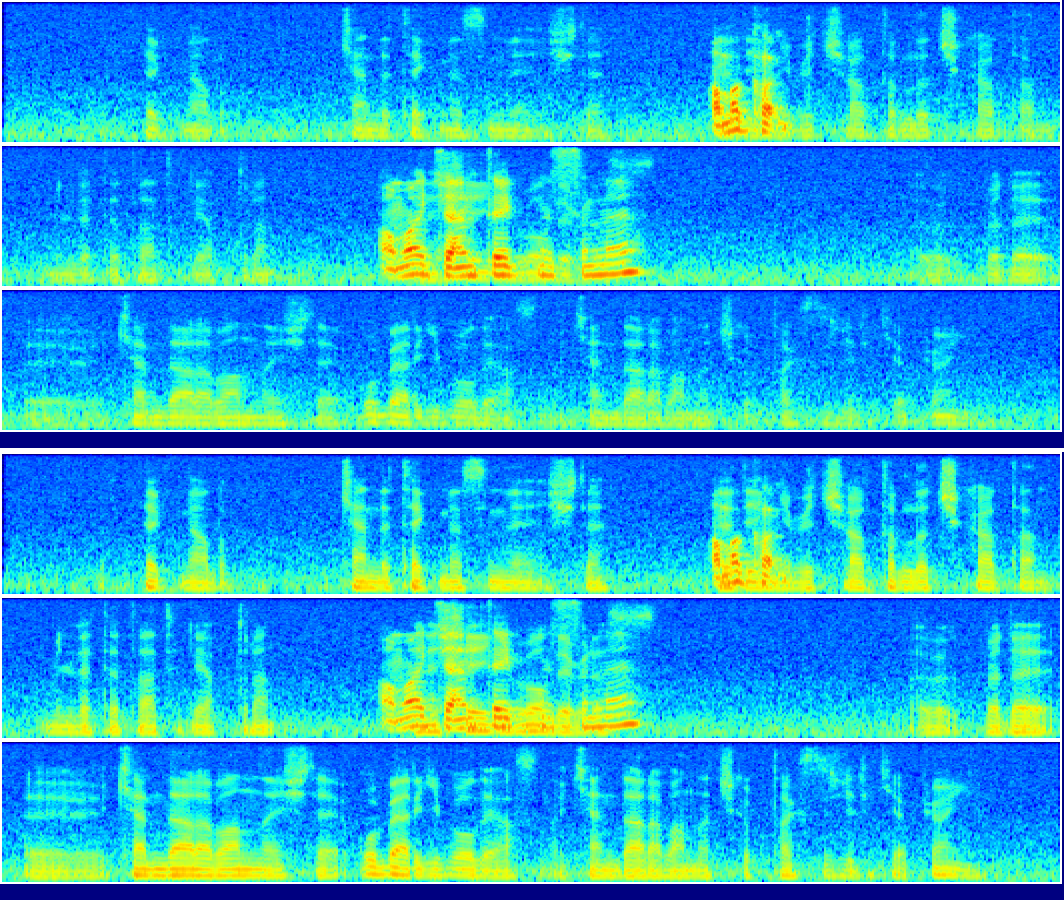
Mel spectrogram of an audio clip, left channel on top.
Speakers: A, on the right (about 65°); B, on the left (about 80°).
A: Böyle tekne alıp kendi teknesini işte
B: Ama
A: dediğin
B: ka-
A: gibi charterla çıkartan millete tatil yaptıran.
B: Ama
A: Hani
B: kendi
A: şey
B: teknesini
A: gibi oluyor biraz. Ee, Böyle e, kendi arabanla işte Uber gibi oluyor aslında. Kendi arabanla çıkıp taksicilik yapıyorsun ya.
